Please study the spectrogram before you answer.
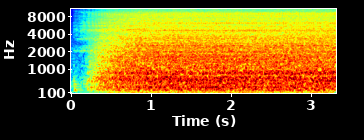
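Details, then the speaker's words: Original old blower motor from a 1980 Jeep CJ-7 heater box, bench-run on a brand-new charged battery, shaft spins freely, before comparing with new Four Seasons motor: steady airy even whir, no rattle, but sounds slow. Slow-running worn blower motor. "i don't have an rpm gauge but um you can hear about how it is"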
